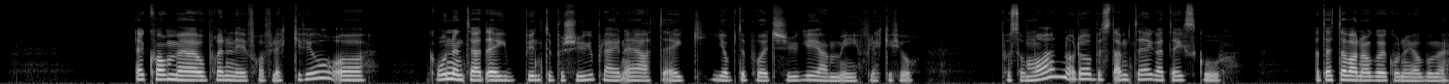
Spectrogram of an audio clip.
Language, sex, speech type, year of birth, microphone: Norwegian, female, spontaneous, 1989, Shure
